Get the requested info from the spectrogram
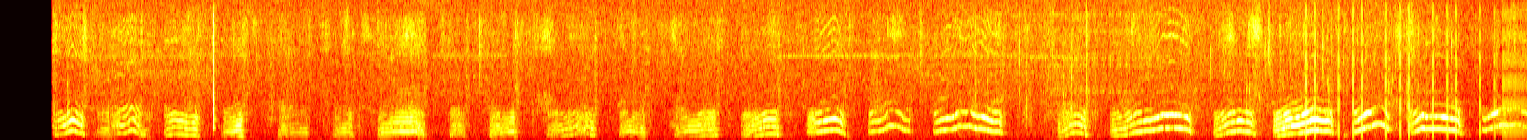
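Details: Puppies whimpering indoors: a long series of high, arched whining cries, each rising then falling, repeated roughly once a second, growing louder and more insistent toward the end, with a faint background hum.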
